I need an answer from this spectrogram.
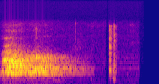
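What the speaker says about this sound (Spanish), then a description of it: "está ladrando mi perro" A pet dog barks nearby during an online class, one drawn-out bark followed by a short, sharp second bark, then silence.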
